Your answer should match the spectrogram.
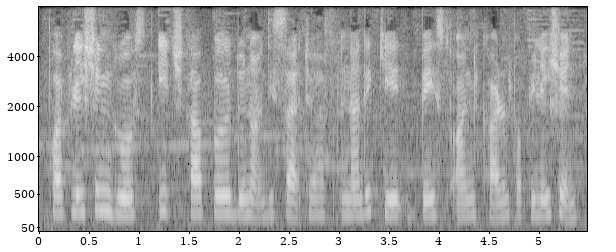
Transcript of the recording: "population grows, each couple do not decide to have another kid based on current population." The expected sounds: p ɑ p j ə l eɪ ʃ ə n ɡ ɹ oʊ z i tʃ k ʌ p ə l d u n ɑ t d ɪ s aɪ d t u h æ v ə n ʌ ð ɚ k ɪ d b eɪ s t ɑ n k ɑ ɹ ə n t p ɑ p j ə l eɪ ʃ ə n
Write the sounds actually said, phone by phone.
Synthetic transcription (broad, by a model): p ɑ p j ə l eɪ ʃ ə n ɡ ɹ oʊ s i tʃ k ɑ p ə l d u n ɑ t d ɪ s aɪ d t u h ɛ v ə n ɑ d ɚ k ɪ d b eɪ s t ɑ n k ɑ ɹ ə n p ɑ p j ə l eɪ ʃ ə n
